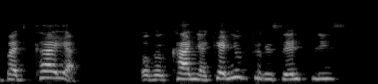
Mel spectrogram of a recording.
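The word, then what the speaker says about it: Kanya: know how you pronounce is it ka yeah because there's no h but Kaa or can you present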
